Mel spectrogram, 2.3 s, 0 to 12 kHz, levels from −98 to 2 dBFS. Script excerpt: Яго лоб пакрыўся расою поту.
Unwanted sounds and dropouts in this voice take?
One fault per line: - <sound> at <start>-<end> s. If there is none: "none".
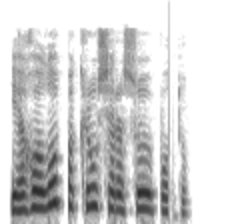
- dropout at 1.7-1.7 s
